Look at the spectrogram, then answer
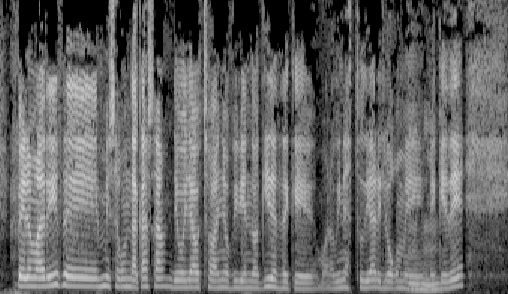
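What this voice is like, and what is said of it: Extremaduran Spanish accent. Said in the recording (Spanish): “Con ese acento ... me delata.”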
